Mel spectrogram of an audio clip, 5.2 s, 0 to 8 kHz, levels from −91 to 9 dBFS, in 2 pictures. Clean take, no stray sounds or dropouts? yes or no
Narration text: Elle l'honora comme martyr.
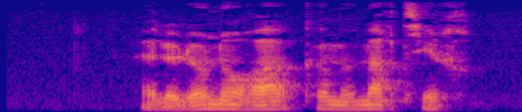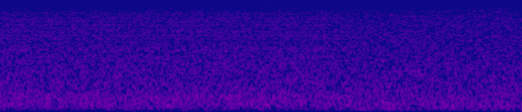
yes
